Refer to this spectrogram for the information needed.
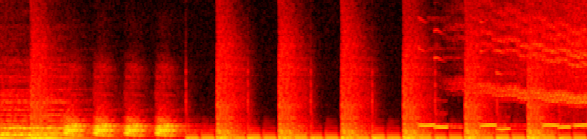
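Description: Loud, upbeat theme music with a steady pounding drum beat and bright synth melody lines, playing continuously without any talking over it.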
